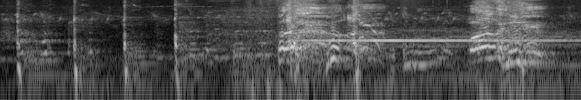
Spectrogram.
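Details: Acted comedic coughing fit from a compilation: four quick dry coughs, then strained voiced sounds over background music.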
